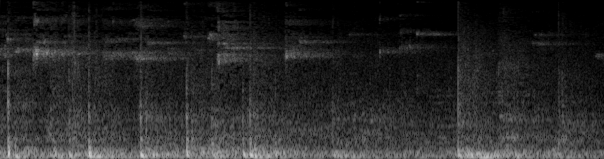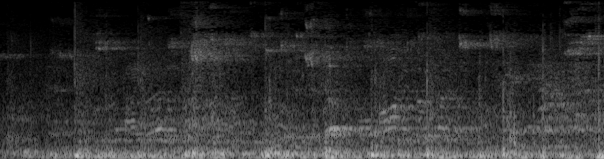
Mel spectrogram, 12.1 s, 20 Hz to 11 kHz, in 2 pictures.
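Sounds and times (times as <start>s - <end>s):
basketball bouncing on hardwood: 0.0s - 3.5s
sneakers squeaking on floor: 0.0s - 12.0s.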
